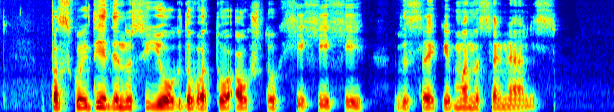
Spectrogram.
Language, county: Lithuanian, Vilnius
